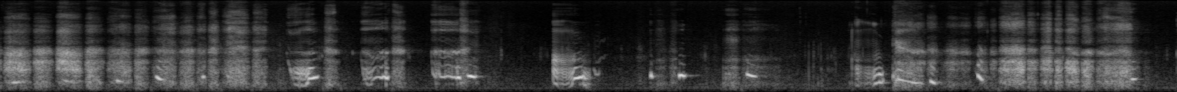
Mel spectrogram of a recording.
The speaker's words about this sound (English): I'm breathing fast and steady.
